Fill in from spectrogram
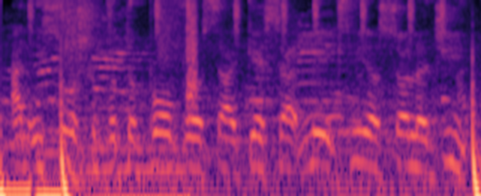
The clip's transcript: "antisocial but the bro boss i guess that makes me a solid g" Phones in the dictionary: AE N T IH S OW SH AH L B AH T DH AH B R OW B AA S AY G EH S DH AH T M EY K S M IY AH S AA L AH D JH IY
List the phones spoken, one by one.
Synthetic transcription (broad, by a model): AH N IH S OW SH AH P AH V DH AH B OW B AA S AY G EH S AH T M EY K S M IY AH S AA L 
